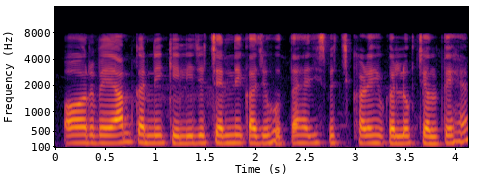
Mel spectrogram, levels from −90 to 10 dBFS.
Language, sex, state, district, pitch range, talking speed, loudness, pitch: Hindi, female, Uttar Pradesh, Jalaun, 190-200 Hz, 245 wpm, -20 LUFS, 195 Hz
